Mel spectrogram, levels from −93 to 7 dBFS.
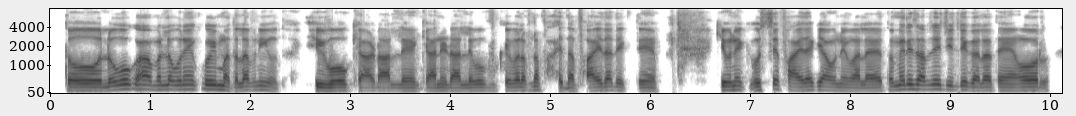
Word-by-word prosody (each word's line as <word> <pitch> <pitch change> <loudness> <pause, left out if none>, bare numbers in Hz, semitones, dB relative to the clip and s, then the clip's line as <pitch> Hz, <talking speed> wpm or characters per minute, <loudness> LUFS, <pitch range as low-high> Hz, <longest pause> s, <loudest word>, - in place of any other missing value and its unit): तो 115 0 +5
लोगों 140 +8 +2
का 155 -2 +3
मतलब 150 +1 -1
उन्हें 155 +1 +1
कोई 155 +1 +1
मतलब 130 -3 0
नहीं 140 -1 -1
होता - - -9 0.2
कि 115 - +4
वो 110 +1 +3
क्या 105 - 0
डाल 105 0 0
रहे 110 - +1
हैं, 105 -1 -2
क्या 105 +2 0
नहीं 110 0 -1
डाल 105 -1 +1
रहे 110 0 -1
हैं। 115 - -3
वो 110 -1 -13
केवल 120 +1 +1
अपना 120 +3 -1
फ़ायदा 110 - -4
फ़ायदा 115 +5 0
देखते 120 -3 -5
हैं 105 -1 -2 0.6
कि 135 - +4
उन्हें 135 +1 +1
उससे 145 +5 0
फ़ायदा 120 +2 +2
क्या 135 -1 +1
होने 115 -2 -3
वाला 105 0 0
है। 110 +1 +1
तो 130 - -5
मेरे 155 +3 +2
हिसाब 160 -2 +2
से - - -2
ये - - +2
चीज़ें 145 -2 -1
ग़लत 120 0 +1
हैं 115 -1 +1
और 120 +1 +1
120 Hz, 260 wpm, -23 LUFS, 110-140 Hz, 0.6 s, तो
